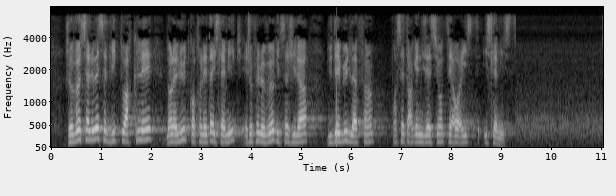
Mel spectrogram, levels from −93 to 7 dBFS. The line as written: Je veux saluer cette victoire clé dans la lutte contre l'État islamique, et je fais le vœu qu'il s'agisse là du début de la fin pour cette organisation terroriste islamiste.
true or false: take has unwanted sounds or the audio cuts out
false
